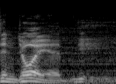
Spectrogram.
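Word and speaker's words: Andøya: It's Andoya. Yeah, this is the Andoya Space Center. It's way up in northern Norway, like 69 degrees north. That's really far north. Andoya Lofoten Islands.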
